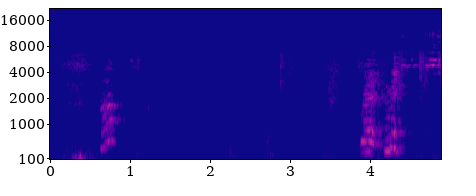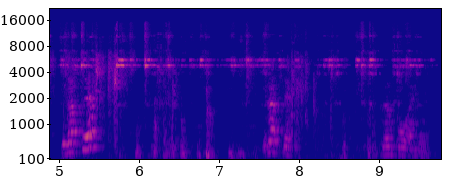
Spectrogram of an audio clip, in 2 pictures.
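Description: A dog whines briefly, then after a pause breaks into several seconds of excited yelps and whimpers, with a faint metallic jingle running through the noisy stretch.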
